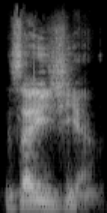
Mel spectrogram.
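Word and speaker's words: 再见: 再见，再见， Zaijian. Zaijian. Non, 再见， zaijian. Voilà, en fait, c'est juste que je prononce le J alors que c'est un ch.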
